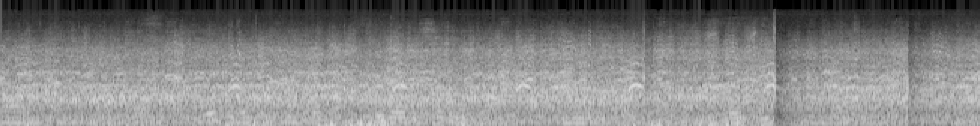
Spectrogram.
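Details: A huge gathering of snow geese in Washington's Skagit Valley: constant massed honking and yelping, a roaring wall of overlapping calls, with a couple of brief knocks near the end.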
